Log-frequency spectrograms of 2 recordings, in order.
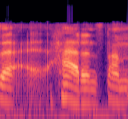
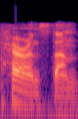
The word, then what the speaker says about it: Härenstam: your last name yeah it's Haren stum in Swedish but Haron Stam basically it's a Swedish name and it's kind of tricky to pronounce I'm really excited to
